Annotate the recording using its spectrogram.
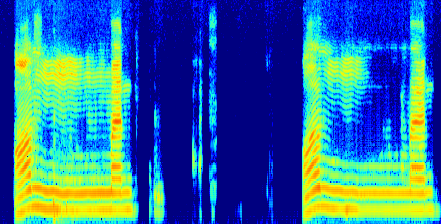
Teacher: Maknanya kita masukkan bunyi N tu, masukkan bunyi N tu dalam huruf mim. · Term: masuk dan dengung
